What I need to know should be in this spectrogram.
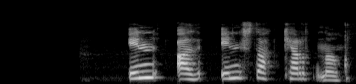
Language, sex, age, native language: Icelandic, male, 10, Icelandic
